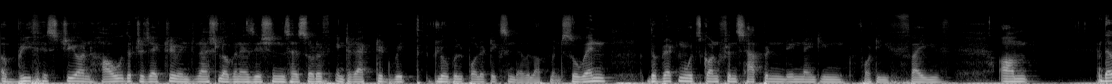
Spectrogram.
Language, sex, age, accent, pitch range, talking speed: English, male, 20-39, Indian, 115-145 Hz, 160 wpm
